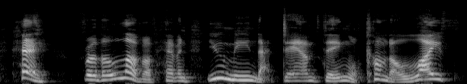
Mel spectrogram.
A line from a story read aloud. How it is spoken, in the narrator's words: Conant yelled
